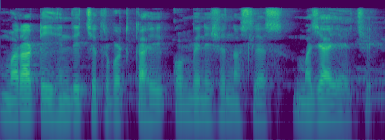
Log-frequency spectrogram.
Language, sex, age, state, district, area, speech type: Marathi, male, 60+, Maharashtra, Kolhapur, urban, spontaneous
